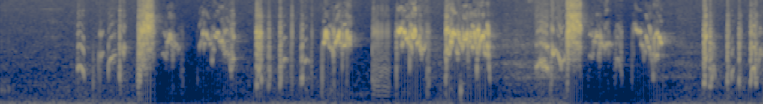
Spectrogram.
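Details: A pet budgerigar sings, warbling a rapid, varied stream of chirps, clicks and scratchy high notes while another budgie preens.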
